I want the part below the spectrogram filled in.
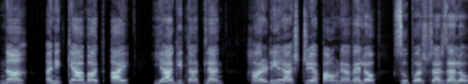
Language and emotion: Goan Konkani, neutral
